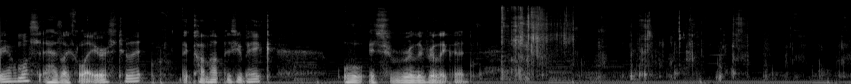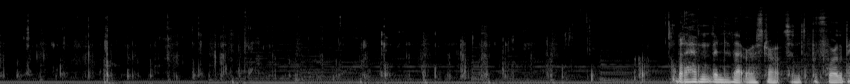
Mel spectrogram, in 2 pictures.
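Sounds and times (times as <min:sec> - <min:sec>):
soft background music: 0:00.0 - 0:17.0
person chewing crispy crust: 0:01.4 - 0:01.8, 0:04.7 - 0:15.6.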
